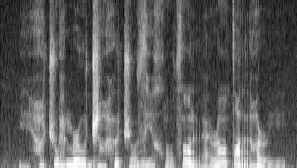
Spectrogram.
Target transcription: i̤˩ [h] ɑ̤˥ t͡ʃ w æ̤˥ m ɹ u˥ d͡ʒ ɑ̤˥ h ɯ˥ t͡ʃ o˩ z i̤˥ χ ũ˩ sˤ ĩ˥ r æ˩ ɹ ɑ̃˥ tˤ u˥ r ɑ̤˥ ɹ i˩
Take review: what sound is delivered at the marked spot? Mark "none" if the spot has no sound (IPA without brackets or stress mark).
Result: h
